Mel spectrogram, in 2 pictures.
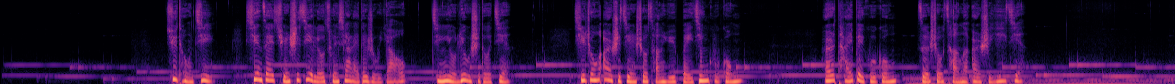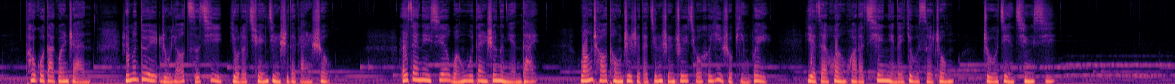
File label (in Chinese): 纪录片文物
